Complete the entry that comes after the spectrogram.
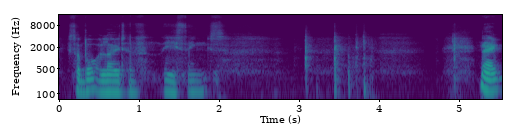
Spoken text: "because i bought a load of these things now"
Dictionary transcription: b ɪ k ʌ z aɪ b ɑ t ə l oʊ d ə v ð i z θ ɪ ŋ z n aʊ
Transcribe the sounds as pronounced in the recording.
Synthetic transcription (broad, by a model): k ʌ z aɪ b ɑ t ə l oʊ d ə v ð i z θ ɪ ŋ z n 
